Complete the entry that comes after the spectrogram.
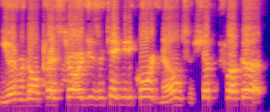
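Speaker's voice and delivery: normal talking voice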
